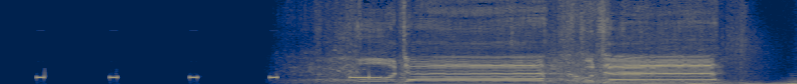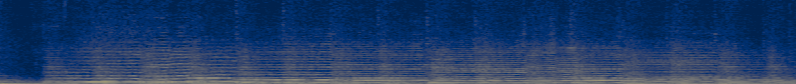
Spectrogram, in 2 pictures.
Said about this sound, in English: Well, you just heard the BBC on the hour pips, the roar of members of parliament, and a short flourish of land of hope and glory. All familiar sounds that make me think of England.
